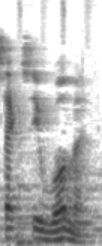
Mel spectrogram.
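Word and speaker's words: Sacsayhuamán: above the city is the Incan Fortress pronounced sexy woman where 5,000 warriors were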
